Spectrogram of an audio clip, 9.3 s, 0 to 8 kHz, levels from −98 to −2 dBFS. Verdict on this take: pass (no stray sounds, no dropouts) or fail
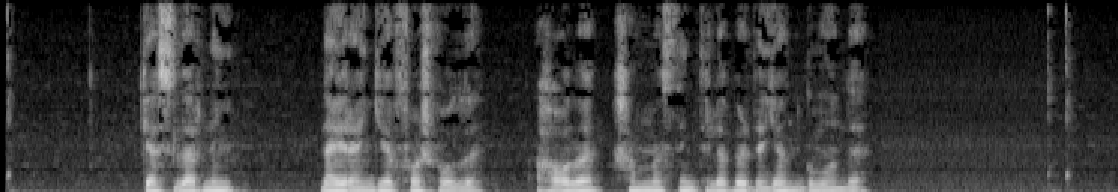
pass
